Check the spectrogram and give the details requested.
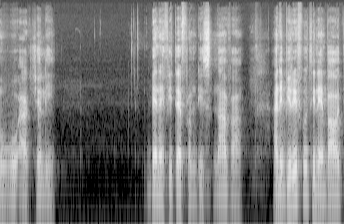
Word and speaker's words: NAWA: is actually pronounced as Nava you can see like Nava yeah because the Polish um W is actually sounded like V but anyway we are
